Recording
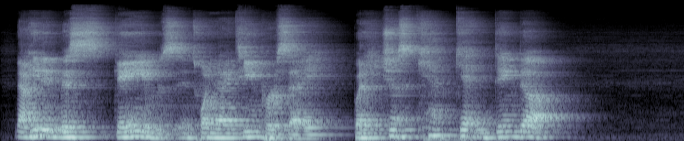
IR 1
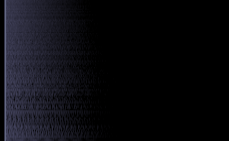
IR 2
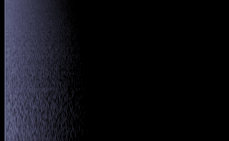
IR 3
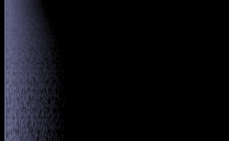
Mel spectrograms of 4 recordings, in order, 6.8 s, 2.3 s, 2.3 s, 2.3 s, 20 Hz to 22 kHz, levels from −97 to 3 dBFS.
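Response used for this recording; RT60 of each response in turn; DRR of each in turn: 3; 2.1 s, 1.1 s, 0.80 s; 6.0 dB, -5.0 dB, -5.0 dB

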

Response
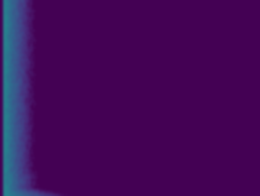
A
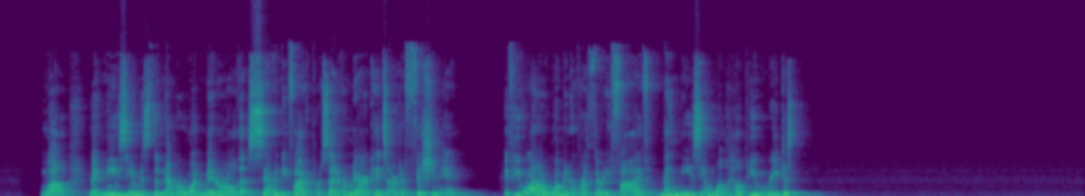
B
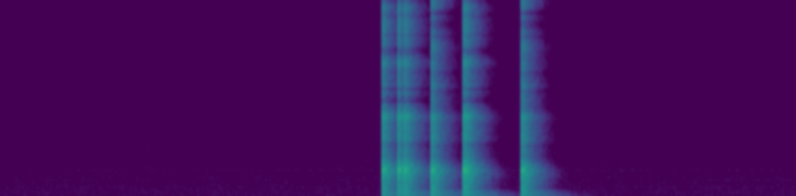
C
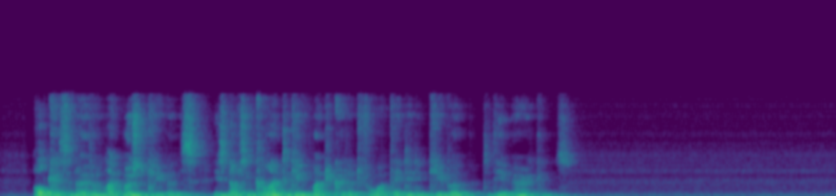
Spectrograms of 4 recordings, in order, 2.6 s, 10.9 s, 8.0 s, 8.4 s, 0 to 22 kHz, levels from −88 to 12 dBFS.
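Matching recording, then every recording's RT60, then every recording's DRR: B; 0.60 s, 0.60 s, 0.60 s; 5.0 dB, -5.0 dB, -14.0 dB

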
